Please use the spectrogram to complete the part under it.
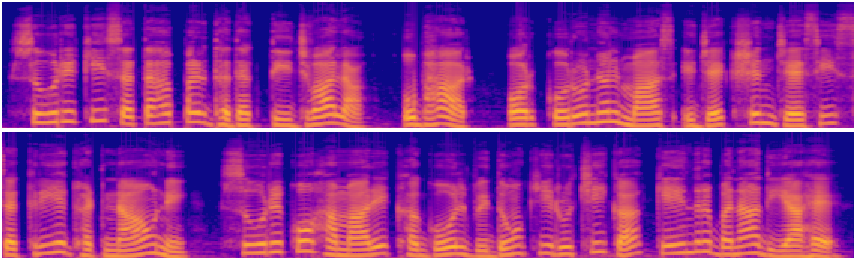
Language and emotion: Hindi, neutral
